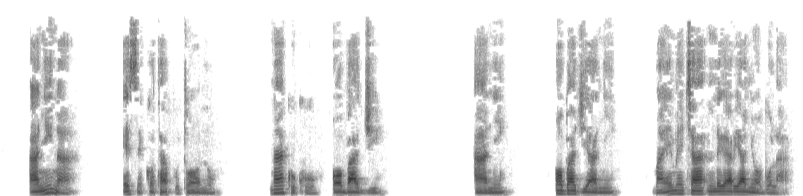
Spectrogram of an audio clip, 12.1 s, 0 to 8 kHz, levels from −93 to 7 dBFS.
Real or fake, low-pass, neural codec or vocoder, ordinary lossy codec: real; 7.2 kHz; none; MP3, 32 kbps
